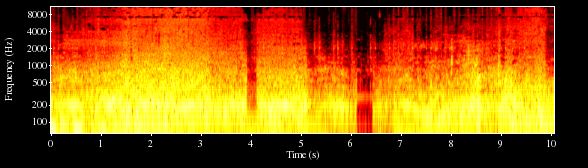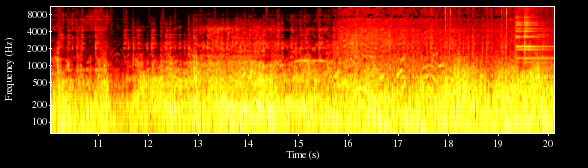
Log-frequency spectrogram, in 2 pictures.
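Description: Jet ski engines running and revving close to a boat, with rushing water and people shouting. The sound cuts out briefly about six seconds in.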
